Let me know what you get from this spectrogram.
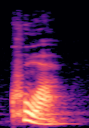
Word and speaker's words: Chor: Auch dann kann es wie K ausgesprochen werden. Zum Beispiel bei dem Wort Chor.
